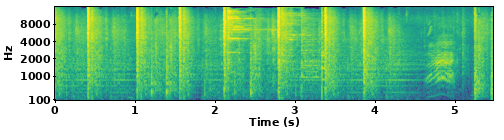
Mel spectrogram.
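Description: Pistol fired in rapid succession during a practical shooting stage, about eight shots roughly half a second apart, with steel targets clanging and ringing as they are hit. After a pause of over a second, one more shot comes near the end.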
